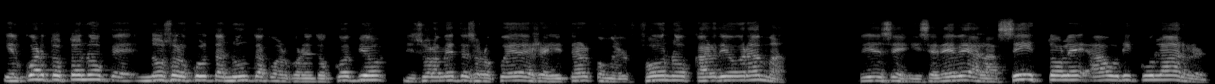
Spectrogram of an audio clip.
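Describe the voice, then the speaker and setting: A man's voice: high voice, measured pace, warm tone. A middle-aged man giving a medical lecture over slides, repeating key points and addressing his students directly. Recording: dull lo-fi lecture recording.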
